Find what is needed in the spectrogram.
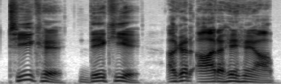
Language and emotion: Urdu, neutral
